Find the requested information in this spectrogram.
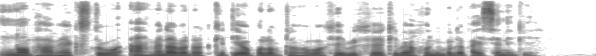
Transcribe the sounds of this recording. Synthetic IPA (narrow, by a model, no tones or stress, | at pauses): nɔbʱabʱɛkstʊa̰ɦmɛdabadɔtketijaupɔlɔb̚dʱɔɦobɔxejbixɔjɛkibaxunibɔlojpa̰jsɛnḛkḭ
